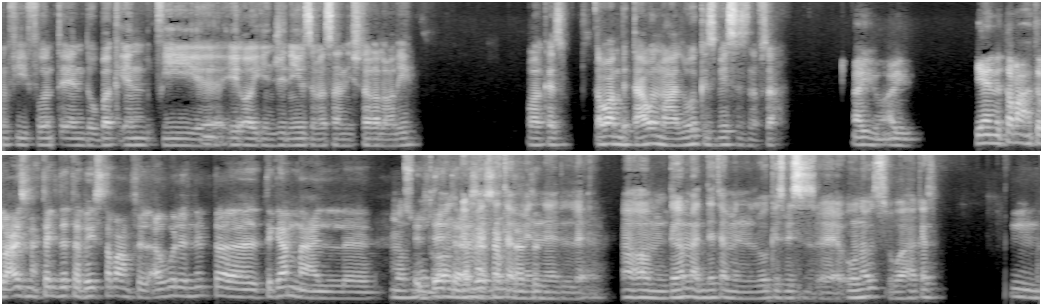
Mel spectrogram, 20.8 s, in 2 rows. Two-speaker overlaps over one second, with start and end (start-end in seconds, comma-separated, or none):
14.5-15.9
